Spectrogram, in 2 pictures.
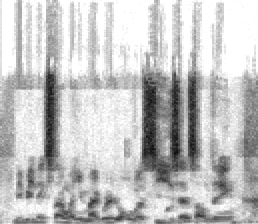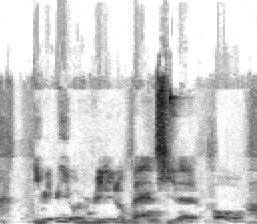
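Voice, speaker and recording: A man with a Singaporean accent speaks at a fairly quick pace in a fairly high voice with ordinary pitch variation. Noticeable background noise runs underneath. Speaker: podcast co-host. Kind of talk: casual chat. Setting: outdoors.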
